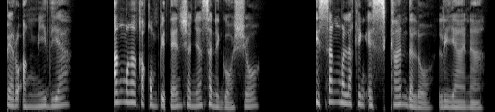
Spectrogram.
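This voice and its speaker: A woman's voice: on the low side, darkish tone, no echo, studio quality. Woman voicing a smug, menacing male blackmailer. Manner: taunting, threatening. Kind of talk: dramatized audio romance story.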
